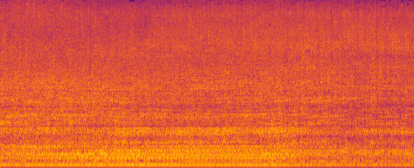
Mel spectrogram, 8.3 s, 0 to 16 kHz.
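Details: Car with headers and 3/8 exhaust straight out without muffler: steady, very loud idle with deep rumble and raspy bark, even beat; open, free-flowing exhaust.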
